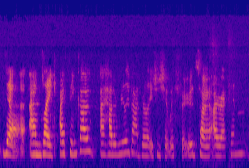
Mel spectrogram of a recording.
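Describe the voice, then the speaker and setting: A woman's voice: on the high side, steady tone, normal speed, dull audio. A woman in her twenties co-hosting a podcast, talking candidly and casually with frequent agreeing responses. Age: 20s. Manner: candid, frank, eager backchannels. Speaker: podcast co-host. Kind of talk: casual chat.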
